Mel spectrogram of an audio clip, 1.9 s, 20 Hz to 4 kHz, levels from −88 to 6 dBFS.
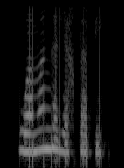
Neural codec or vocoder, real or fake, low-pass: none; real; 3.6 kHz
